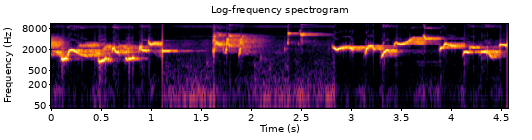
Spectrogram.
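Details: Bright kretekan song from a White-rumped shama, aimed at provoking rival shamas into song: quick warbled notes, a sudden high burst, near-silence with soft low noise for over a second, then a run of rising and falling whistles.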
